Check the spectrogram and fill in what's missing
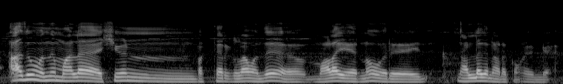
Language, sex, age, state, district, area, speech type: Tamil, male, 45-60, Tamil Nadu, Tiruvannamalai, rural, spontaneous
